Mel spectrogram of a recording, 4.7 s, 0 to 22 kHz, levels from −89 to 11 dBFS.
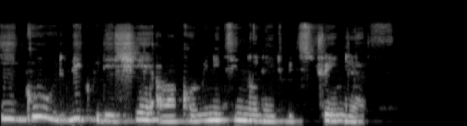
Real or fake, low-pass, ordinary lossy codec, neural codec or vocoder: real; 9.9 kHz; none; none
